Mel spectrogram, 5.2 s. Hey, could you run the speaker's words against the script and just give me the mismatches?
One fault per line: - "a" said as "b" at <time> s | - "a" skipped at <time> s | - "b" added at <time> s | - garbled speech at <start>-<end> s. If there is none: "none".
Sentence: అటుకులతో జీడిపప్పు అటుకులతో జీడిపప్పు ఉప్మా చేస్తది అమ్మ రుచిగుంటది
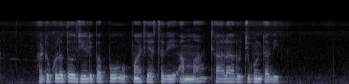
- "అటుకులతో జీడిపప్పు" skipped at 1.7 s
- "చాల" added at 3.2 s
